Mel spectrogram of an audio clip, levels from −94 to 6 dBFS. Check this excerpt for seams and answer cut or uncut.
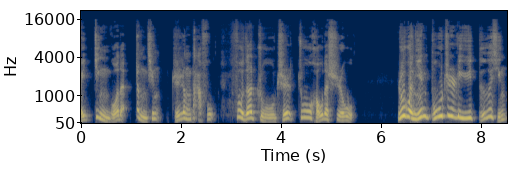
uncut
